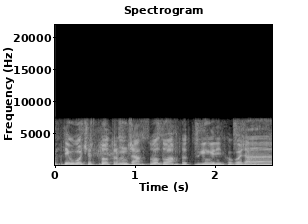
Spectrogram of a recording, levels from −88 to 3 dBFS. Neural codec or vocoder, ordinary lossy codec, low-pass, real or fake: none; none; 7.2 kHz; real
